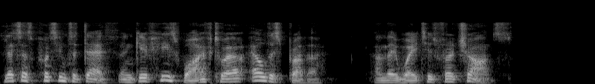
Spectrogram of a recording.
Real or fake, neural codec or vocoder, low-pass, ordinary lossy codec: real; none; 7.2 kHz; AAC, 32 kbps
